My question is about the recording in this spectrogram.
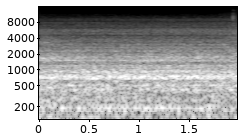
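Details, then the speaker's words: Newly installed diesel air heater in a shed, battery powered: fuel pump switched off, heater in its normal cool-down, a steady airy fan whoosh with a faint constant hum and no ticking pump. "And then you can hear the fuel pump is switched off, and now it goes through its cool down sequence."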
